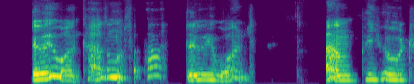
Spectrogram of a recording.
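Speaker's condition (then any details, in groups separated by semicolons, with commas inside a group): Cerebral palsy; walks, no wheelchair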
